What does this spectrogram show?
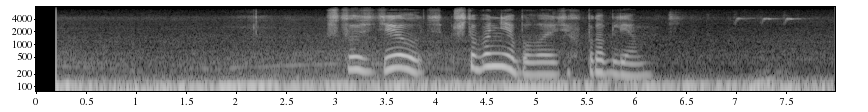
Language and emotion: Russian, sad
